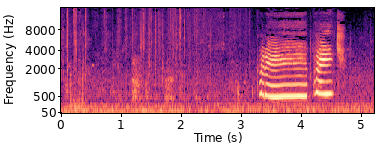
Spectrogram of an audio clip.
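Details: German Shepherd in a pack being called by name along with Friday, Paige and Cody. A man speaks first, then a steady, drawn-out whining tone lasts nearly a second, followed by a shorter rising one.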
